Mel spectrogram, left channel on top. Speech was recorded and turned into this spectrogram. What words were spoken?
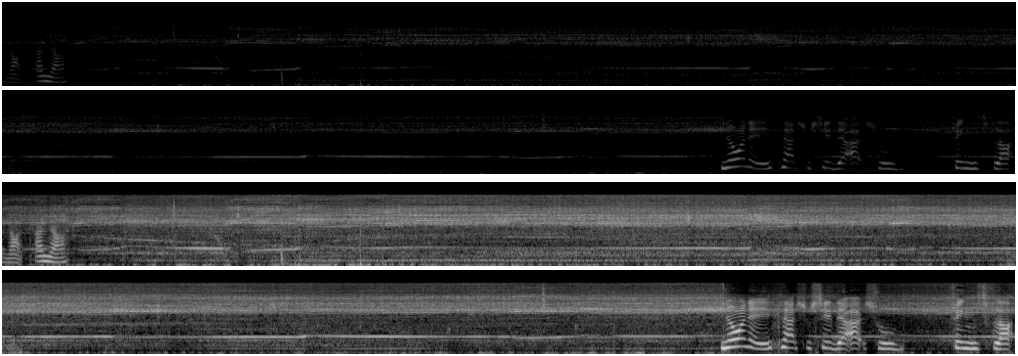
like, can ya? You know, on it you can actually see the actual things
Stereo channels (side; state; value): left; quieter; 30.0 dB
